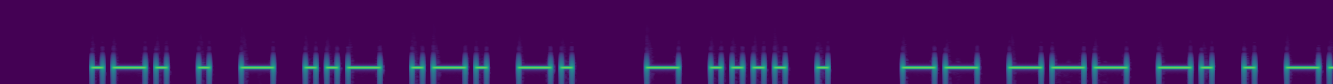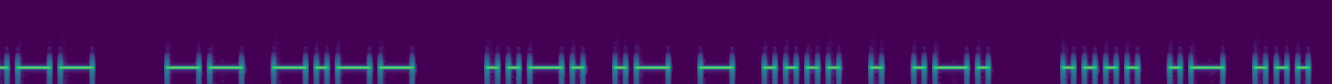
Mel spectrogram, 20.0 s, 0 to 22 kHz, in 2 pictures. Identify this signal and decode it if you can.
Morse code, heard as a keyed tone, about 15 wpm, 700 Hz. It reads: RETURN THE MONEY MY FATHER HAS
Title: Sentences from Top 1200 Words 15wpm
